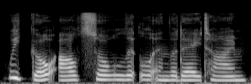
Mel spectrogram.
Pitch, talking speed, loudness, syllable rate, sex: 210 Hz, 190 wpm, -15 LUFS, 4.7 syllables/s, female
